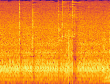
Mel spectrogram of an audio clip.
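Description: Wrench working the mounting bolts of a Bosch VE diesel injection pump as they are loosened: a few sharp, irregular metal clinks over a steady background hum.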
